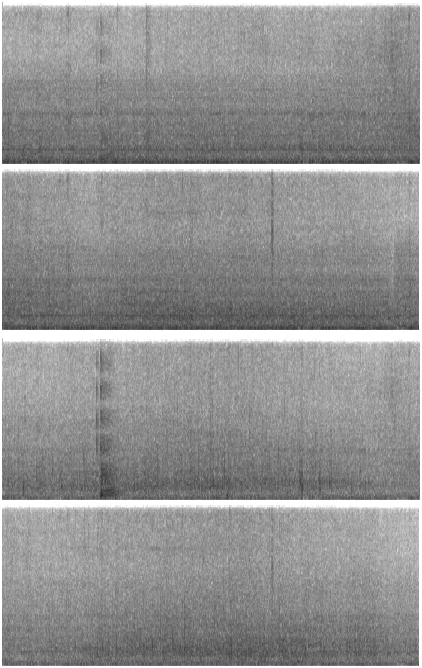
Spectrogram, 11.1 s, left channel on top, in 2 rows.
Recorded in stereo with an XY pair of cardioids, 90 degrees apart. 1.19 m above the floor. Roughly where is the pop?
Ahead right.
